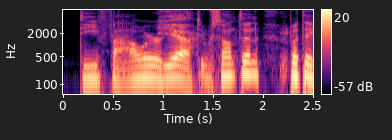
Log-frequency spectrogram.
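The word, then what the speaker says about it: Dafoe: actually like it's not the vote it's actually pronounced like defower yeah do something but they kept saying to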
